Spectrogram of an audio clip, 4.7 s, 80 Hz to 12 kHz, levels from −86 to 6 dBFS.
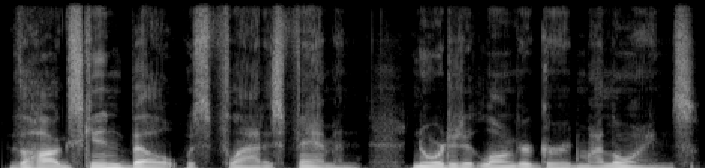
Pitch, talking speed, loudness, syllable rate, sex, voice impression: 115 Hz, 180 wpm, -19 LUFS, 4.2 syllables/s, male, masculine, adult-like, slightly powerful, slightly soft, fluent, cool, intellectual, slightly mature, friendly, wild, lively, kind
